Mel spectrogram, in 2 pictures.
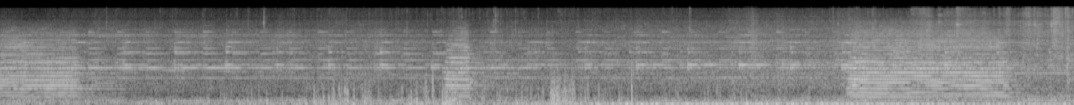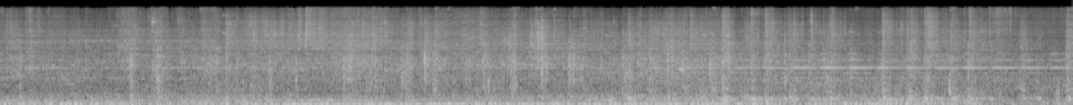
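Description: Diesel-electric trains passing close by, with a steady low engine rumble and wheels clicking over the rail joints. A locomotive air horn sounds a blast that ends about a second in, a short toot about six seconds in, and a longer blast of about two seconds around eleven to thirteen seconds in.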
